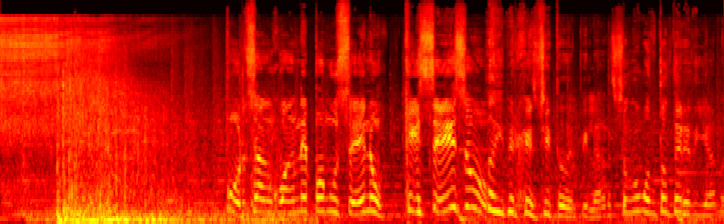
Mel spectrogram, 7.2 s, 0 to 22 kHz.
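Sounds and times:
wooden cannon firing in a radio drama: 0.6 - 3.4
speech: 2.3 - 7.2.

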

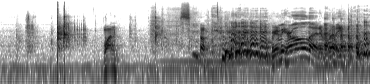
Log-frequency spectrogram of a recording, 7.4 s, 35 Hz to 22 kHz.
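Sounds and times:
small six-sided die tumbling across a hard tabletop: 0.5 - 1.8
speech: 2.0 - 2.5, 3.6 - 7.4
laughter: 3.3 - 7.4.

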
